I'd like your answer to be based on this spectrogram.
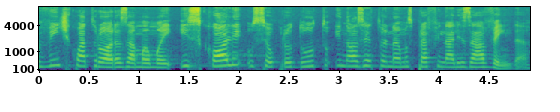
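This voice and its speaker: A woman's high-pitched voice with lively intonation, on a very clean recording against a silent background. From Brazil, São Paulo area (Guarulhos). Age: 40s. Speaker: small business owner, reality show contestant. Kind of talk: self-introduction pitch.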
